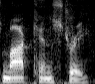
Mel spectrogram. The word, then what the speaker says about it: McKinstry: It's basically 3 syllables, McKinstry. So you say it quickly like an apple mac. You say kin like next of kin. You have the S in there, but then tree, like a tree in your garden.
